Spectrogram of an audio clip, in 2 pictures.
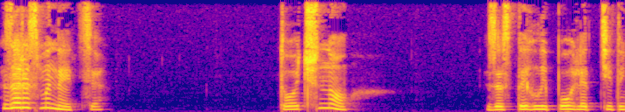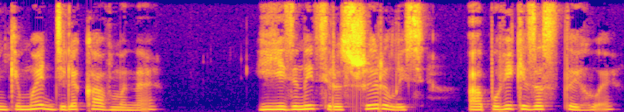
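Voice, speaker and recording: A woman narrating a young-adult novel as an audiobook, in a measured, expressive storytelling manner. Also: medium pitch.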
